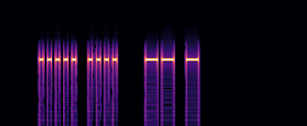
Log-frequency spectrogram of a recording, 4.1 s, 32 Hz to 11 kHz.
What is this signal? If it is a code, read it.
Morse code, heard as a keyed tone, about 22 wpm, 700 Hz. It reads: 5H MT
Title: Winter Field Day Exchanges Encore 22wpm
